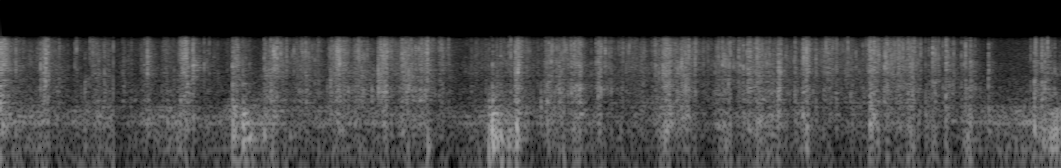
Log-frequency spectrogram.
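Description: Clear plastic wrapping crinkling and rustling in irregular bursts as a netbook is pulled out of its packaging and freed from the wrapper, with a few soft handling knocks.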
